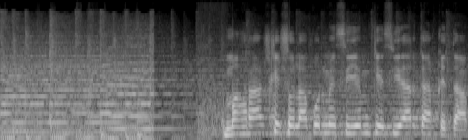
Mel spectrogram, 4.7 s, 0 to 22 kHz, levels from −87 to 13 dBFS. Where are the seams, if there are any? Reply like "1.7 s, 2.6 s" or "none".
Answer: 1.5 s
